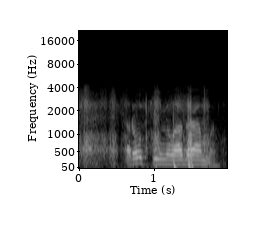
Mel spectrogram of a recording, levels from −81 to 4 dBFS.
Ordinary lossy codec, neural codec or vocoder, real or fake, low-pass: none; none; real; 5.4 kHz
